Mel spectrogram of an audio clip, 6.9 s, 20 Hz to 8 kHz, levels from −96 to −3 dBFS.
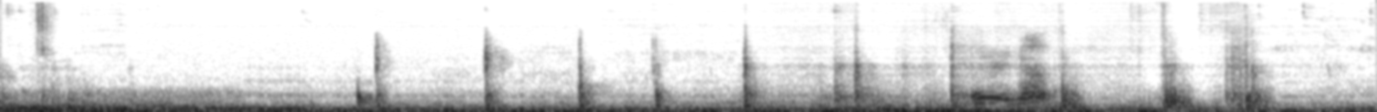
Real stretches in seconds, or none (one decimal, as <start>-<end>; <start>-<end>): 0.0-3.7; 6.2-6.9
